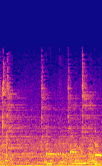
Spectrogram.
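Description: Rock band playing live: a sustained organ chord held over the bass, with light cymbal strikes.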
